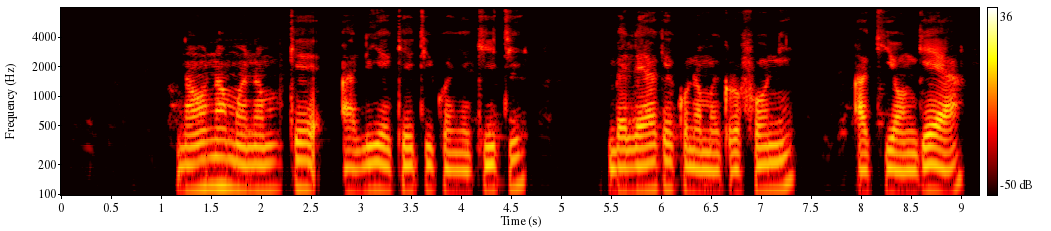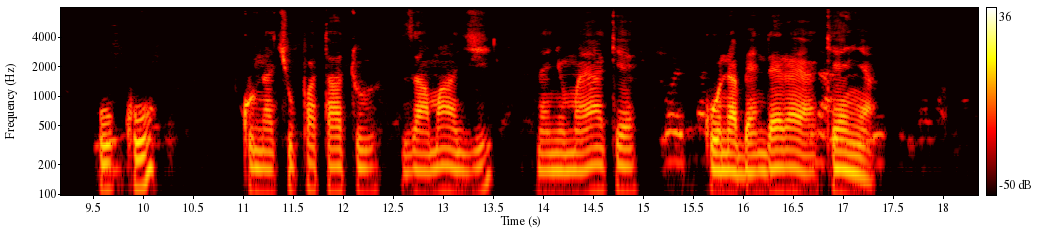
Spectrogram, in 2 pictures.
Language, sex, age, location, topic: Swahili, male, 18-24, Kisii, government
